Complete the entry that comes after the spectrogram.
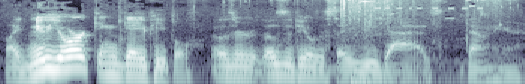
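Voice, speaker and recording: A man's voice: fairly low pitch, animated, moderate pace, mellow. A young man with a Texan Southern accent, chatting casually and rambling while he streams a game, laughing often. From Texas. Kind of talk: casual live-stream chat while gaming.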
